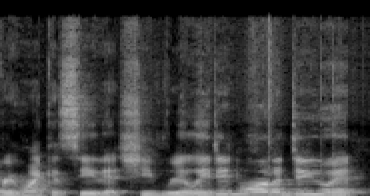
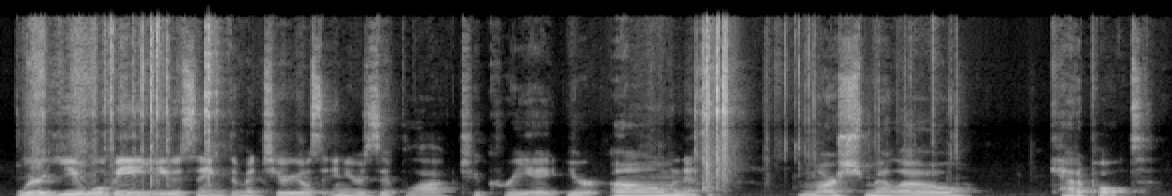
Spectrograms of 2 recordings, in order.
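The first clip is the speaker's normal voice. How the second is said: ordinary delivery, nothing marked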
